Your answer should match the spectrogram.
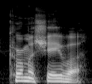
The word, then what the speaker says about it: Kurmasheva: Alsu, I always pronounce her name wrong. It's Kurmasheva.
